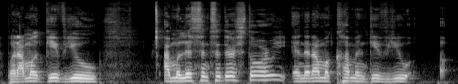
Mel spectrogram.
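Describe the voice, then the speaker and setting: A young man hosts a podcast, his fairly high, slightly mellow voice moving at a quick clip. His Dominican American New Jersey accent colors the loose, foul-mouthed chatter, which drifts into Spanish at times.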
